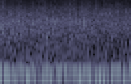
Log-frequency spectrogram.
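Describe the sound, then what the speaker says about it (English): A fast-moving explosion in the video game Fallout: New Vegas, a dense, continuous low roar and rumble that fills the whole short moment at steady loudness, with no speech over it. "That is just one fast-moving explosion."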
